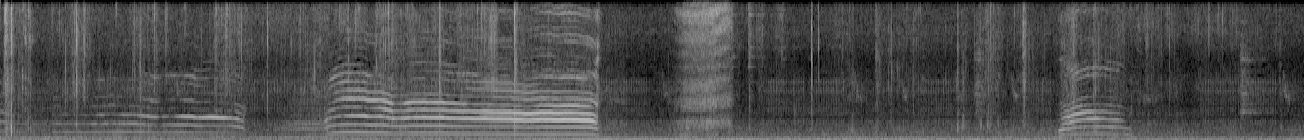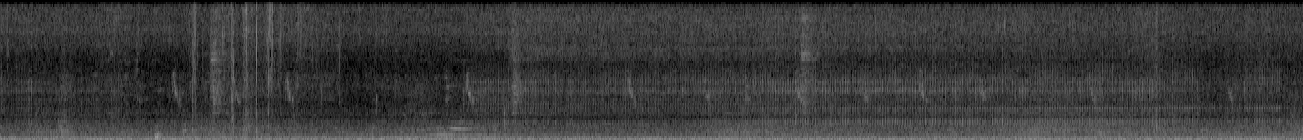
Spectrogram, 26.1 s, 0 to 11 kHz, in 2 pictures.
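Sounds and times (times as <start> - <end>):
cat meowing: 0.0 - 6.0, 10.6 - 11.4.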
